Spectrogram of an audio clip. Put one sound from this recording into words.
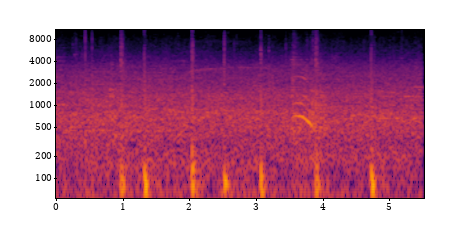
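A basketball bounces on a hardwood court in sharp thumps.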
